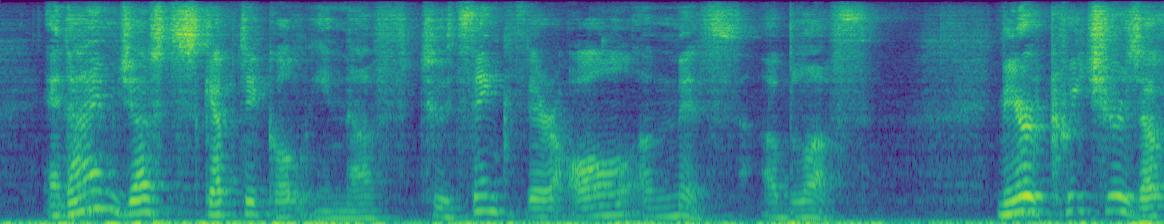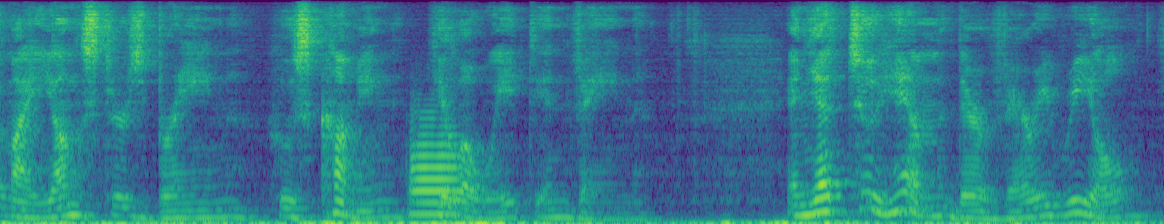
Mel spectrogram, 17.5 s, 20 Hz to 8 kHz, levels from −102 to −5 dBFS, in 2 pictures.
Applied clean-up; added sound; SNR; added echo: none; Brass instrument; 4 dB; reverberation time 0.6 s.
